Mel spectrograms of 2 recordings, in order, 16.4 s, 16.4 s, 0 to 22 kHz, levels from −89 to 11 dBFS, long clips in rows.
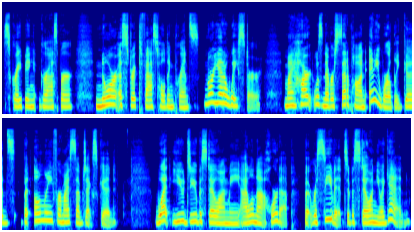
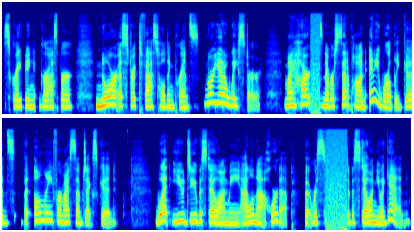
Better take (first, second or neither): first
